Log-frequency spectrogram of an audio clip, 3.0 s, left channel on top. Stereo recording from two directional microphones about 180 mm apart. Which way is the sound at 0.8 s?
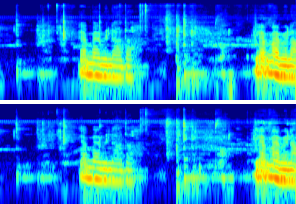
40° left (ahead or behind).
